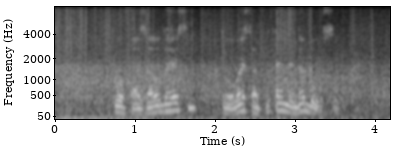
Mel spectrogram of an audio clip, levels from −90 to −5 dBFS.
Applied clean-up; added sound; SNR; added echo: none; Wind; 5 dB; reverberation time 0.3 s.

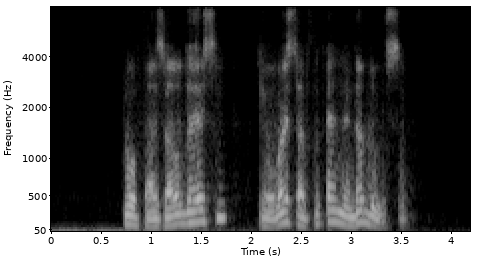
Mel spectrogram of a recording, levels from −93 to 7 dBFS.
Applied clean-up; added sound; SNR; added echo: neural mask model DeepFilterNet 3.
